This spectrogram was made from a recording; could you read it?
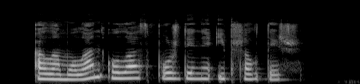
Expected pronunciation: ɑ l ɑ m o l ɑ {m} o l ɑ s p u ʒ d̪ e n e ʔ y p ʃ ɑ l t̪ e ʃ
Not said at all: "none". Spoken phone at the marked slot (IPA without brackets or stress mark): n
